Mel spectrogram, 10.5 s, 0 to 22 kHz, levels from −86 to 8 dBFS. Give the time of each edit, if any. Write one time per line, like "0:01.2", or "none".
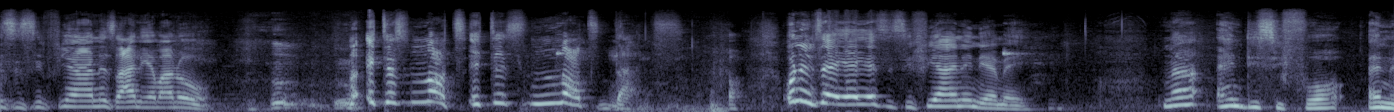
0:05.7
